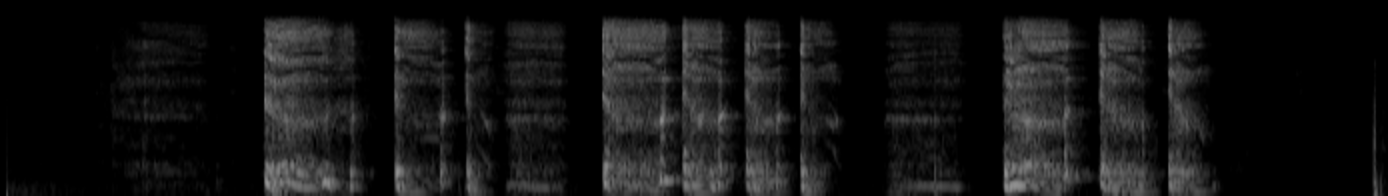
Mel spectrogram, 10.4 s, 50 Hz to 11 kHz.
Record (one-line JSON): {"three_cough_length": "10.4 s", "three_cough_amplitude": 32221, "three_cough_signal_mean_std_ratio": 0.47, "survey_phase": "beta (2021-08-13 to 2022-03-07)", "age": "45-64", "gender": "Female", "wearing_mask": "No", "symptom_cough_any": true, "symptom_new_continuous_cough": true, "symptom_runny_or_blocked_nose": true, "symptom_shortness_of_breath": true, "symptom_sore_throat": true, "symptom_abdominal_pain": true, "symptom_fatigue": true, "symptom_headache": true, "symptom_change_to_sense_of_smell_or_taste": true, "symptom_other": true, "smoker_status": "Never smoked", "respiratory_condition_asthma": false, "respiratory_condition_other": false, "recruitment_source": "Test and Trace", "submission_delay": "0 days", "covid_test_result": "Positive", "covid_test_method": "LFT"}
